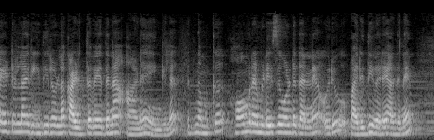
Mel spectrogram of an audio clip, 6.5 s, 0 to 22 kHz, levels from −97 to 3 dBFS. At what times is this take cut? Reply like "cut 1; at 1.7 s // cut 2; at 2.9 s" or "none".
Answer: none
